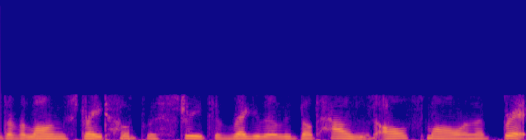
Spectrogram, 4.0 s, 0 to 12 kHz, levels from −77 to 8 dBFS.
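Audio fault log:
throughout GSM full-rate codec: the speech has been squeezed through the original 13 kbps GSM coder, which models the vocal tract and excites it with a sparse train of regularly spaced pulses, keeping just one excitation sample in three. Nothing above 4 kHz survives, so the top end is gone, and the coarse pulse excitation leaves a plainly audible buzzy, gravelly roughness laid over every voiced stretch.
0.79–0.99 s GSM bit errors: corrupted bits, at a rate of about 1.6%, reached the decoder and spoiled its filter, pitch and gain parameters across this stretch, which points to roughly eleven 20 ms frames being hit. The misread values bend the spectral shape and throw the level around frame by frame, so the speech breaks up into squawks, pops and gargling.
2.71–2.85 s GSM bit errors: a shorter burst, at a rate of about 1.2% and consistent with around seven damaged frames, again feeds wrong spectral-envelope, pitch and gain values to the decoder. 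The result is the same brief gargled, squawking distortion.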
